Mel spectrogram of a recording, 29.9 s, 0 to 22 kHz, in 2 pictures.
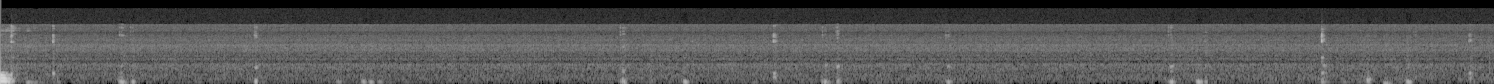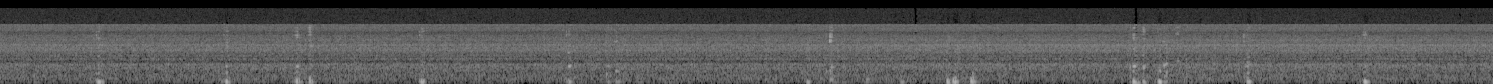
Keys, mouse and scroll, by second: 0.2 middle click, 1.2 click, 2.5-6.2 drag, 6.9 middle click, 8.3 click, 9.5-11.7 drag, 12.0-13.3 middle drag, 14.2-14.7 middle drag, 16.0-17.3 drag, 18.0 click, 19.3-20.7 drag, 21.2-23.2 middle drag, 26.5-27.4 middle drag, 28.7-29.8 drag.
